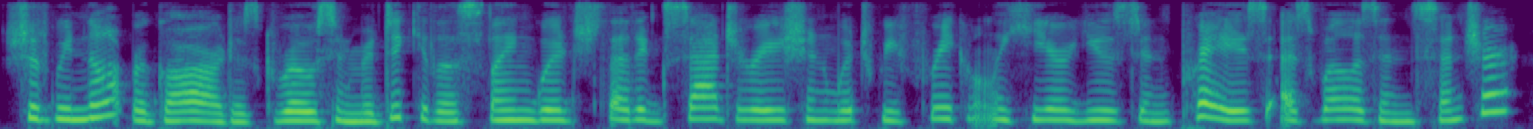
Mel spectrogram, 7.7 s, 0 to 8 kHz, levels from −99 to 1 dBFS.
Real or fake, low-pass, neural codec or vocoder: real; 7.2 kHz; none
